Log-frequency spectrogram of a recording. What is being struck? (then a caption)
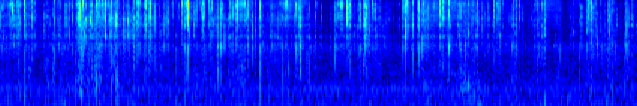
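Thin polyethylene bag. A thin, clear, empty polyethylene bag is handled and folded by fingertips. It makes a quiet, steady stream of soft, bright crinkles and crackles, with one sharper snap near the middle, over a faint low hum.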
